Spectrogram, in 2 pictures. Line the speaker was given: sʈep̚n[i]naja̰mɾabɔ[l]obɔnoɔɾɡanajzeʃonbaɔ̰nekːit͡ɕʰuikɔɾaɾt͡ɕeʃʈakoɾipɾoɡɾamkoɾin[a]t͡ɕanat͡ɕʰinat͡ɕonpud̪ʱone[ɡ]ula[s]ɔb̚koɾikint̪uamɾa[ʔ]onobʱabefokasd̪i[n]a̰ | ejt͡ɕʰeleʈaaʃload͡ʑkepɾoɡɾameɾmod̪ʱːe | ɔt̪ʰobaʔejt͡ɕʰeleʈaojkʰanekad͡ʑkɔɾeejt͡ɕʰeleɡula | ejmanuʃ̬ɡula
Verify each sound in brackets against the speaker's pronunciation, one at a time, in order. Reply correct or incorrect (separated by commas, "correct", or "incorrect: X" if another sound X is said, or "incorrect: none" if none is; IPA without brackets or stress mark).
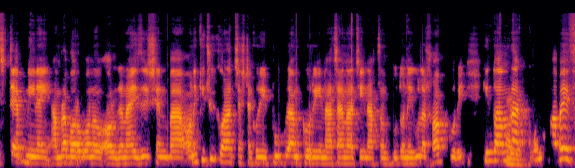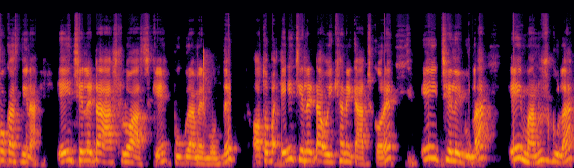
correct, incorrect: ɾ, correct, correct, incorrect: ʃ, incorrect: k, correct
